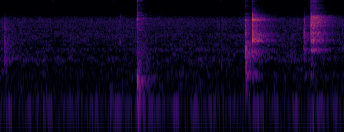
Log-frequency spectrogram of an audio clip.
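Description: Blender jar and utensil knocking and scraping as blended pepper paste is emptied into a bowl: a small click, a single knock a little before two seconds, then louder clattering scrapes about three seconds in and again just before the end, with quiet in between.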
